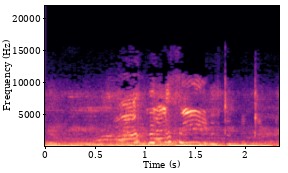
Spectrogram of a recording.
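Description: Young children's high-pitched voices, a few short excited calls and squeals in the middle of the moment, over crowd chatter and a steady low musical hum.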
